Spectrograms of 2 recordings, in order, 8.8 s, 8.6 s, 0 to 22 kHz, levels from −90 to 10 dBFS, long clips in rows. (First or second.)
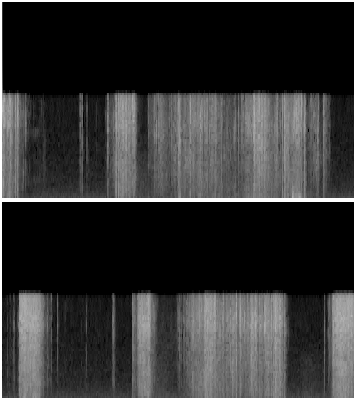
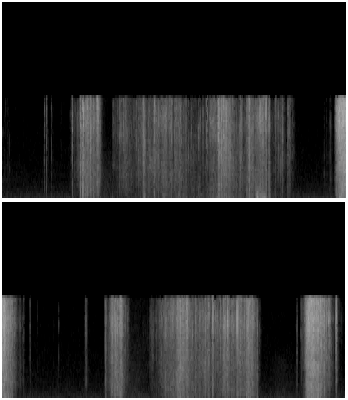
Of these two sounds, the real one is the second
